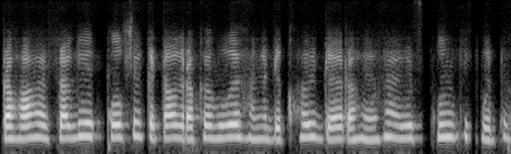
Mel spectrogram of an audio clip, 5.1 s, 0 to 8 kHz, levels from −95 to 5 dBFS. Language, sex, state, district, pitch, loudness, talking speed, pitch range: Hindi, female, Madhya Pradesh, Dhar, 210 Hz, -20 LUFS, 185 wpm, 195-220 Hz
